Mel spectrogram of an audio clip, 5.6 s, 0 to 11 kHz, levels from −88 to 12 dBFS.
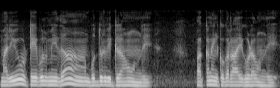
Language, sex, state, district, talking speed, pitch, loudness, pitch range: Telugu, male, Telangana, Mahabubabad, 120 wpm, 130 Hz, -12 LUFS, 125-140 Hz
